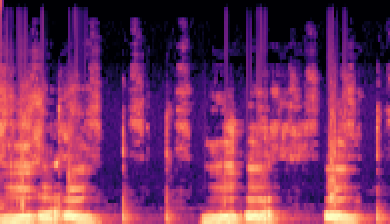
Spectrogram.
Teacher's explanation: ओ और औ। इन दोनों का जो उच्चारण स्थान होता है वह क्या होता है? कंठ और ओष्ठ। कंठ और ओष्ठ है। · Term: कंठोष्ठ वर्ण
